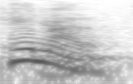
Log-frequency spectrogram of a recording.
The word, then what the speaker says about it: Kemal: How do you suppose we pronounce that, Mr. Kemal. – Kemal? Yeah.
